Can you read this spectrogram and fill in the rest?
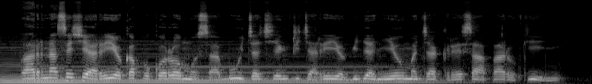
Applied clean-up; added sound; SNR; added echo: none; Bowed string instrument; 8 dB; none.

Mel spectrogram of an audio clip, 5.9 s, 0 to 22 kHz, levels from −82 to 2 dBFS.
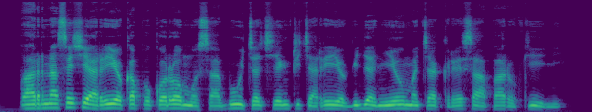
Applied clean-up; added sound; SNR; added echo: neural mask model DeepFilterNet 3.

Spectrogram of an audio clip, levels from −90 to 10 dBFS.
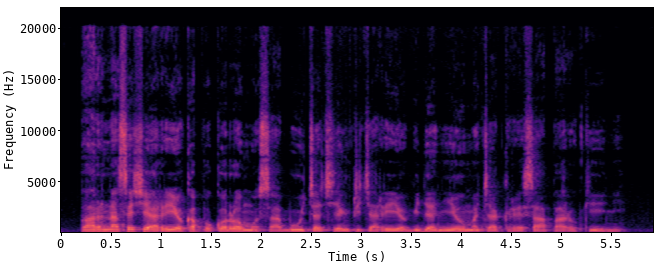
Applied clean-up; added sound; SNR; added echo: none; none; none; none.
